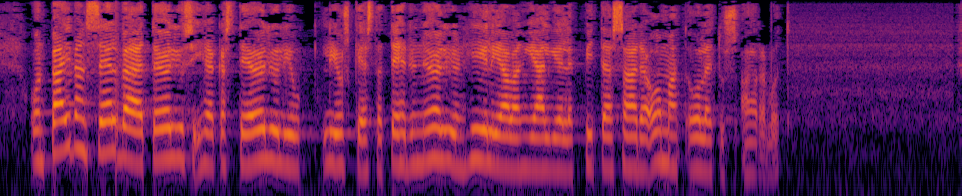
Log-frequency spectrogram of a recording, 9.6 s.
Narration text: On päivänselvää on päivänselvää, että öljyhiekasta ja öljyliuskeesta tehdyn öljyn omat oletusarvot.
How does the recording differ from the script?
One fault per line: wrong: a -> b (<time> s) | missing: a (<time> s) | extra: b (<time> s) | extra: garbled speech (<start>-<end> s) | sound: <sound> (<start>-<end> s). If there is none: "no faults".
missing: on päivänselvää (1.4 s)
extra: hiilijalanjäljelle pitää saada (4.7 s)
